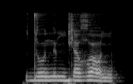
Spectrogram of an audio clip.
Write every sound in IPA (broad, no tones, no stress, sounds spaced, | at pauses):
d o n ɯ ŋ ɡ j æ ʁʷ ɑ ŋ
